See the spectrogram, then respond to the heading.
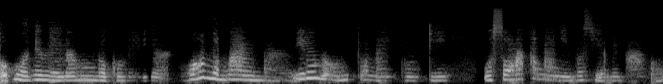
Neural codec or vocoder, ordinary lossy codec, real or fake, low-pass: codec, 44.1 kHz, 0.9 kbps, DAC; none; fake; 14.4 kHz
